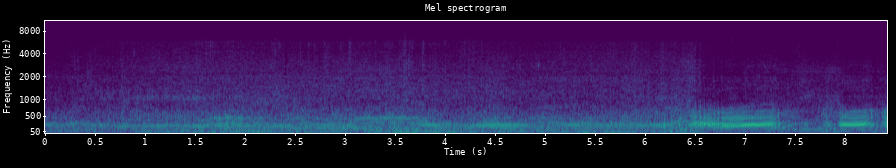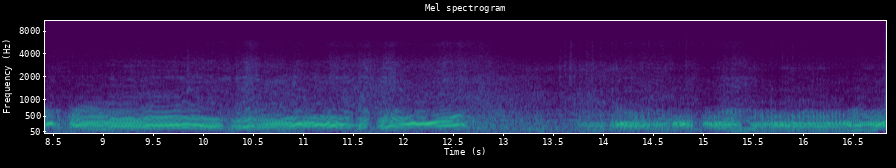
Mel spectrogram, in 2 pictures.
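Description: Tyres crunch over dirt and dry leaves.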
